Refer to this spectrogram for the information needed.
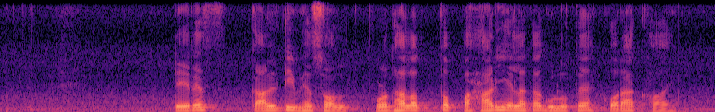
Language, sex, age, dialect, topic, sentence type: Bengali, male, 18-24, Jharkhandi, agriculture, statement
